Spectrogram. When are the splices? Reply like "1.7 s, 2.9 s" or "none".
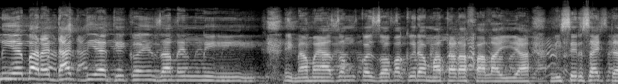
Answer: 2.7 s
